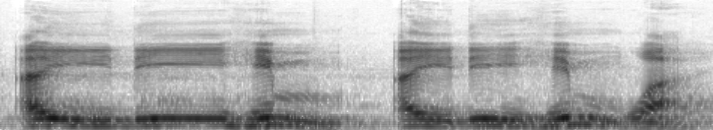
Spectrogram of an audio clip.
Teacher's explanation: ketika di izhar syafawi ini huruf fa dan juga huruf waw keluarnya sama-sama dari bibir. Jadi kita harus hati-hati supaya dia tidak menjadi ikhfa.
